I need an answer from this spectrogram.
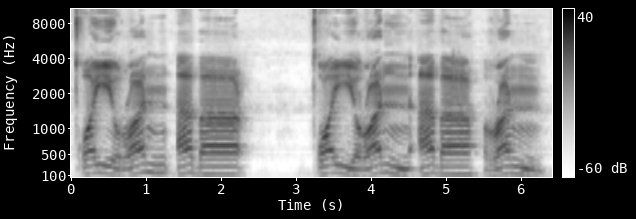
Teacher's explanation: So noon sound is clear, we are not making ghunna. Aba, again alif madda is here. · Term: izhar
